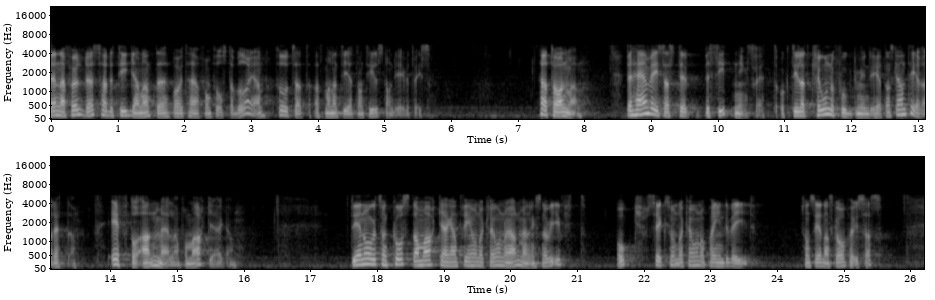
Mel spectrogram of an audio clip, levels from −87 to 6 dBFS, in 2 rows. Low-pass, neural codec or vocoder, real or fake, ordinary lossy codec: 5.4 kHz; none; real; Opus, 24 kbps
